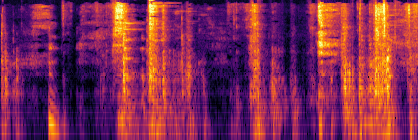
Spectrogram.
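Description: A man's voice in short wordless bursts, probably laughing, with no clear sound from the jack being turned.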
